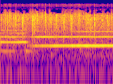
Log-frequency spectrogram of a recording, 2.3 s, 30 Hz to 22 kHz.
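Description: Orchestral accompaniment holding sustained chords, shifting to a new chord about half a second in, played back from a 78 rpm shellac record. The disc's surface crackle and hiss run underneath.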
